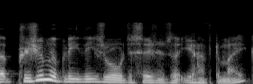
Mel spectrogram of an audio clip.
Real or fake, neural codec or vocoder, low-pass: real; none; 7.2 kHz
